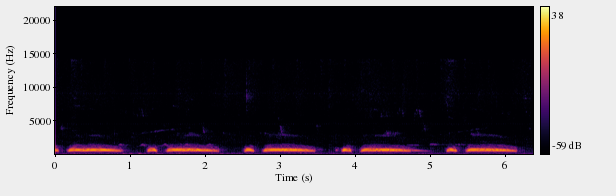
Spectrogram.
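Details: Male spotted dove cooing to attract a female, giving a repeated pattern of a brief clipped note followed by a long mellow coo, about five times in steady rhythm, with faint low background rumble.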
